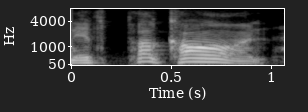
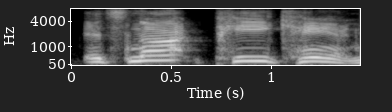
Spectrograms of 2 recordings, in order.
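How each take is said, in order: First: "pecan" said puh-KAHN, stress on the second syllable; puh-KAHN, the proper way; right pecan. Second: "pecan" said PEE-can, stress on the first syllable; PEE-can, the way he says is wrong. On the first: Teaching viewers to say pecan, puh-KAHN. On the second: Correcting a viewer's pecan, mock PEE-can. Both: Shown as a demonstration. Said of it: "It's pronounced".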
